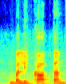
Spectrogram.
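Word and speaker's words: Balikatan: Next है बलकाटन। तो इसका सही जो है कि वह है बलि काटन। बलकातन है काटन नहीं है।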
